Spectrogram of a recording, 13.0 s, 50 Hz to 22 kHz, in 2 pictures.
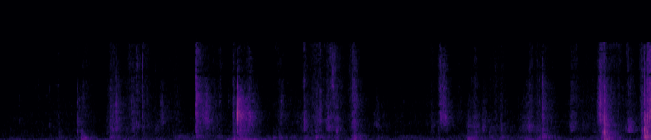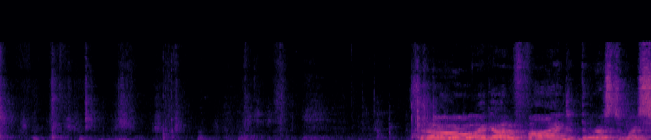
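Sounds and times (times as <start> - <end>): faint light clicks and scuffles: 0.5 - 10.9.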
